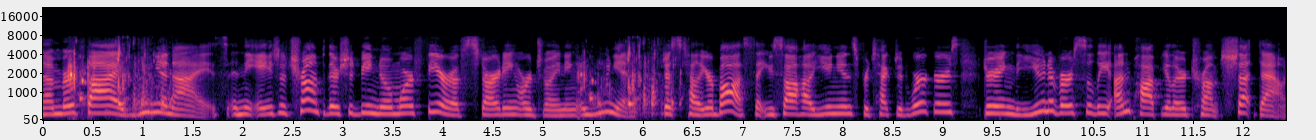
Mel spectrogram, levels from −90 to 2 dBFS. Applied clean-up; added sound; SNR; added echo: neural mask model RNNoise.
